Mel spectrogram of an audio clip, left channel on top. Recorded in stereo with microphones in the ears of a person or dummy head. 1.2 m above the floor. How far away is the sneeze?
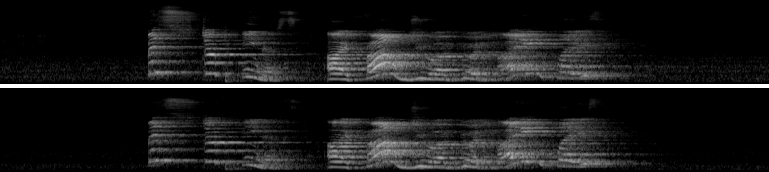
No sneeze in this recording.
